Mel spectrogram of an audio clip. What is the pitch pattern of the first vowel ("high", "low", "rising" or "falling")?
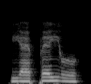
low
